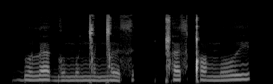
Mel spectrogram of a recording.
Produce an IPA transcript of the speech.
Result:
ɠ o l ɐ ɡ o ŋ o ŋ͡ǀ ə ŋ͡ǀ ə s | ǁ ɐ s ǃ ɔ ŋ o ɪ̯

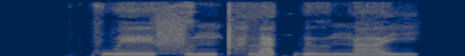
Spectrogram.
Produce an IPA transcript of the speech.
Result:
k w eː˧ f ɯ˥˩ ŋ pʰ l a˥˩ k̚ l ɯː˧ ŋ a˧ j

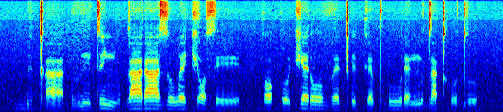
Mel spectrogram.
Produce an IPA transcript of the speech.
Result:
ɡ͡b ɪ˦ kʼ a˨ | v ĩ˨ t ɪ˦ ɲ o˨ ɡ aː˦ ɾ aː˦ z ʊ˦ w ɛ˦ t͡ʃ ɔ˦˨ s eː˨ | k ɔ˨˦ k o˨ t͡ʃ ɛ˦ ɾ oː˦ v ɛ˨˦ kʼ ɪ˦ k ɛ˨ pʰ uː˦ ɾ ɛ˨ ŋ ʊ˦ d a˦ kʰ o˨ d ʊ˦

